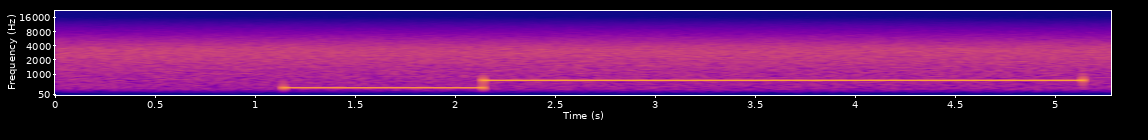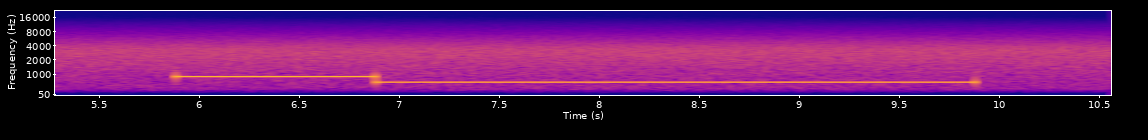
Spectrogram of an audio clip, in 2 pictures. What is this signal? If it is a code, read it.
Two-tone page, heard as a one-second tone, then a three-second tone, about 350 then 710 Hz, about 880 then 620 Hz.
